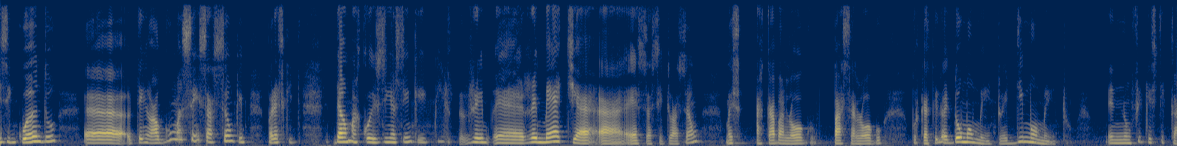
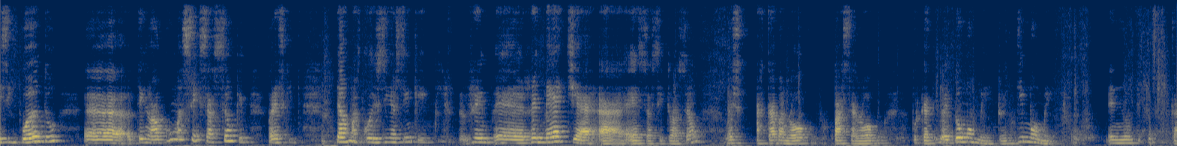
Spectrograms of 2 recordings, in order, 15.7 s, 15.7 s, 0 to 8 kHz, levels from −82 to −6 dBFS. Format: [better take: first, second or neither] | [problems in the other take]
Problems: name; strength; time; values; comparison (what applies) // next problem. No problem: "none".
first | noise reduction (neural separator model SepFormer DNS4)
